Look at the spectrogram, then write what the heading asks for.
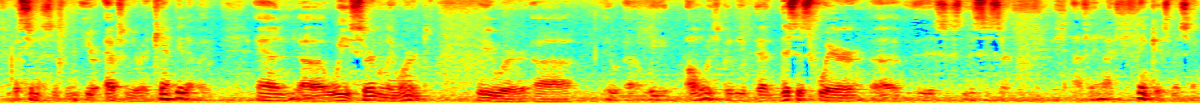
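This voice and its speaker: Amid noticeable background noise and audible room echo, a man with a fairly low pitch talks at a moderate pace, with long, frequent pauses and very wide pitch swings. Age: 80s+. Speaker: retired journalist. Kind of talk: casual chat. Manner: halting.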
